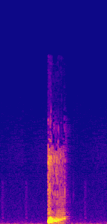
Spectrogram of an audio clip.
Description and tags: fart poot gas flatulence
